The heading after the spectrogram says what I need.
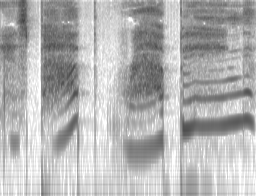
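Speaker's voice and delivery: put-on very high, hushed child's half-whisper. Retelling what a four-year-old half-whispered to her mom during prayer: imitating Betty half-whispering. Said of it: "So she whispers to Kathleen".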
